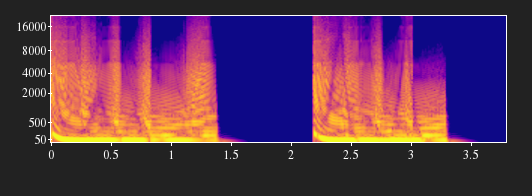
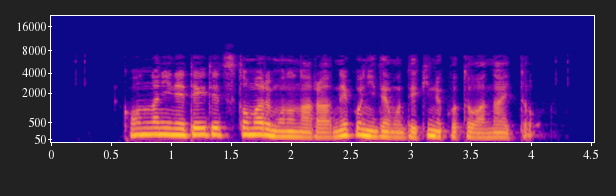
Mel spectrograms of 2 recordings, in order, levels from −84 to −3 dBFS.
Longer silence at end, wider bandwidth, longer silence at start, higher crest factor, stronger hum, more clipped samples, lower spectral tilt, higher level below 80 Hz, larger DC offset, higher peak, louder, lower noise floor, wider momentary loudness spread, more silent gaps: about the same, 0.5 s vs 0.5 s; first, 16 kHz vs 7.2 kHz; second, 0 s vs 0.6 s; second, 6 dB vs 14 dB; neither; first, 7% vs under 0.1%; second, -5 dB/octave vs -8.5 dB/octave; first, -6 dBFS vs -56 dBFS; neither; first, 0 dBFS vs -6 dBFS; first, -8 LUFS vs -21 LUFS; first, under -90 dBFS vs -63 dBFS; second, 6 LU vs 10 LU; first, 1.65-2.18 s vs none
